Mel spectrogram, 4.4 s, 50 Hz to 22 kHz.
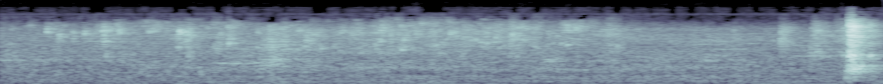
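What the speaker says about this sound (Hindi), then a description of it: "मैं इसमें 2 गिलास पानी ऐड कर रही हूँ।" Water is poured into a pot of paya curry, two glasses of it, a soft continuous splashing trickle heard close up at low volume, ending with a brief sharper splash.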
